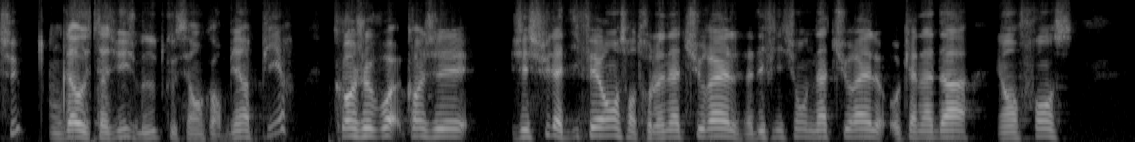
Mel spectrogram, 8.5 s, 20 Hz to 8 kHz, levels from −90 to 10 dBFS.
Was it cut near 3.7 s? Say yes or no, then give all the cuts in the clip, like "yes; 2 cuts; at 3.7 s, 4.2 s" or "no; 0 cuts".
no; 1 cut; at 2.4 s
